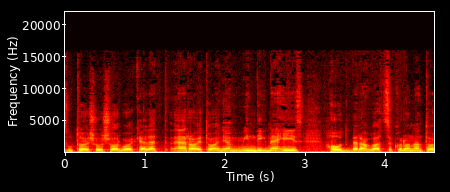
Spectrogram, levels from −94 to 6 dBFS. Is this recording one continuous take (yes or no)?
yes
